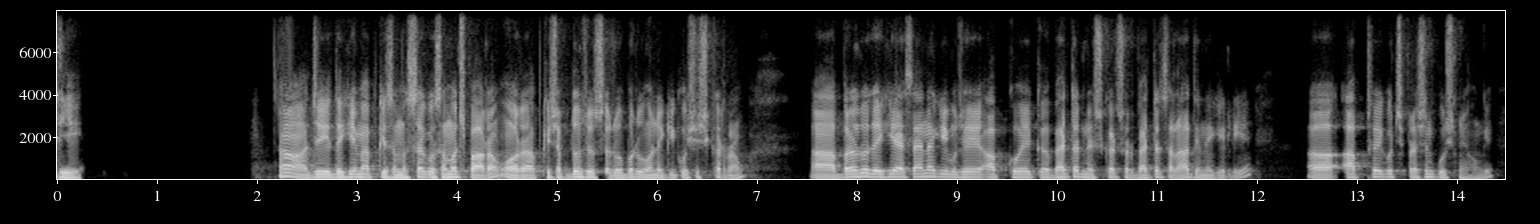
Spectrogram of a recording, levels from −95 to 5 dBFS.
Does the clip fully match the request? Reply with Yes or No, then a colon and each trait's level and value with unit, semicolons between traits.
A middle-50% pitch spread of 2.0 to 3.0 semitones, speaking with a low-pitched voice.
Yes: narrow, 2.6 semitones; low, 125 Hz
